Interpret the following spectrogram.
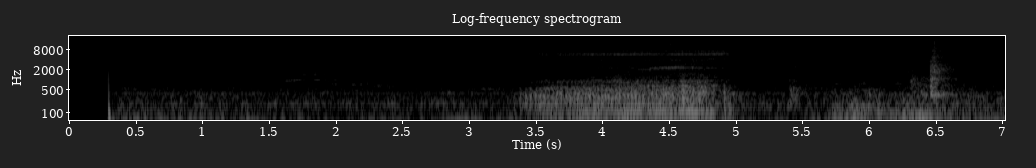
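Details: French bulldog in deep sleep: quiet breathing, then a long, loud, rough snore with a snort; very loud snoring.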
